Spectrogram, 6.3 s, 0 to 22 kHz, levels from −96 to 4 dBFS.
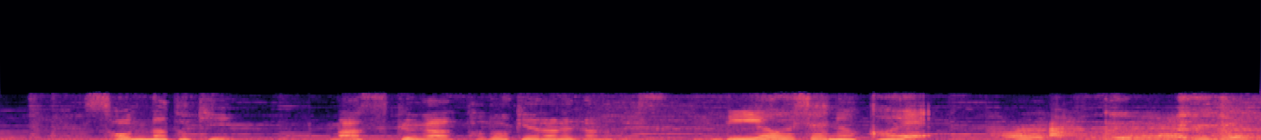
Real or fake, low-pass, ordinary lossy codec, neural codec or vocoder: fake; 7.2 kHz; none; codec, 16 kHz in and 24 kHz out, 2.2 kbps, FireRedTTS-2 codec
